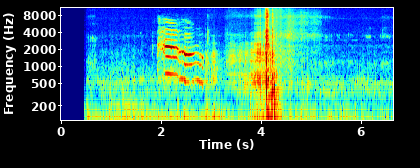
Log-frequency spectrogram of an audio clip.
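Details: Rescued calico cat giving a sweet, coaxing meow: one drawn-out harmonic mew that wavers and falls over almost a second, followed by a short rustling thump in a quiet small room.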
